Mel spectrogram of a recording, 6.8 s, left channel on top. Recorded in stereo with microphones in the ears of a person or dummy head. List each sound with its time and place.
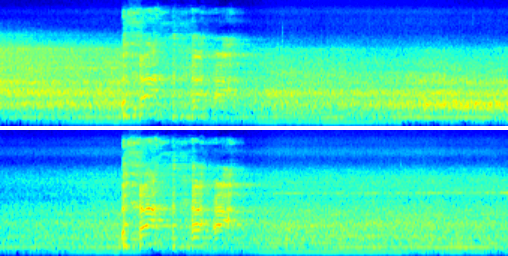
1.6 s laughter: 25° right (ahead or behind), 0.9 m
